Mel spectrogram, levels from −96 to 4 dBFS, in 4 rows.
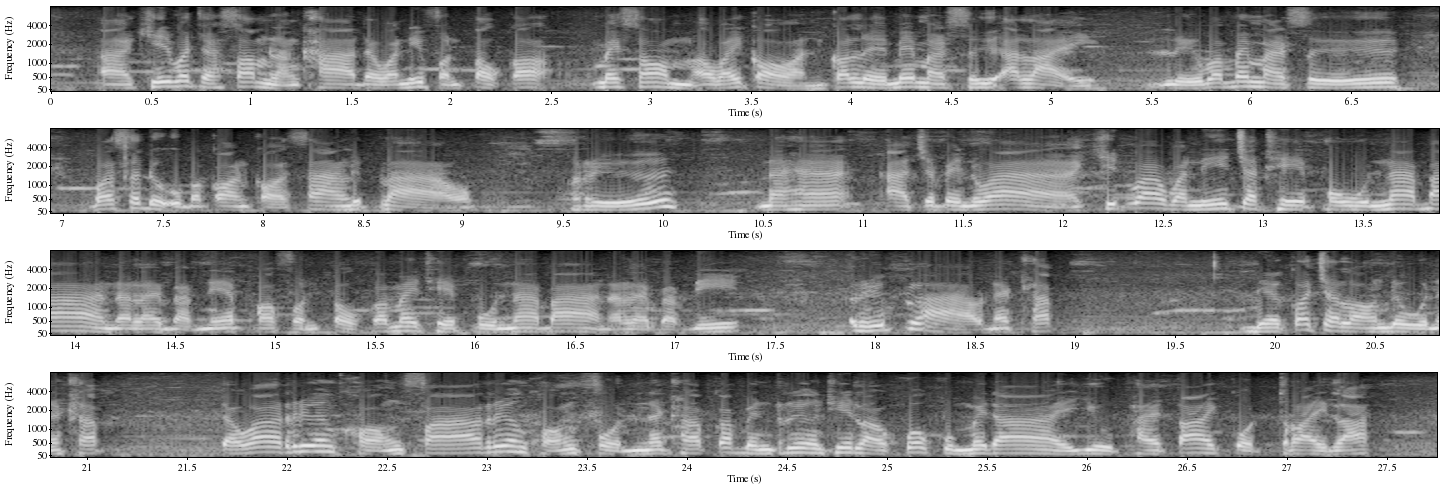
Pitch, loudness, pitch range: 140 Hz, -11 LUFS, 125-155 Hz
